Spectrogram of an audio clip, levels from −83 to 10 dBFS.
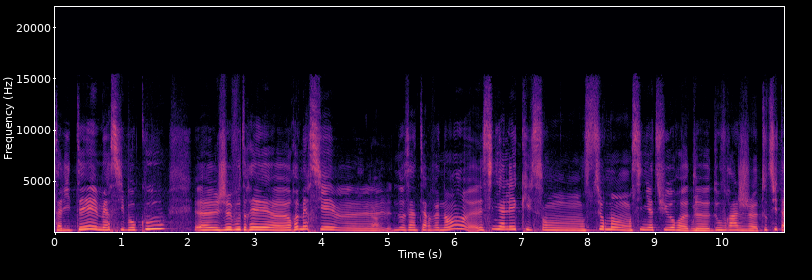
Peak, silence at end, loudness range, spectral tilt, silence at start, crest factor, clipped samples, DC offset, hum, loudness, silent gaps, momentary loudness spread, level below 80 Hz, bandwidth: -8 dBFS; 0 s; 4 LU; -4 dB/octave; 0 s; 14 dB; under 0.1%; under 0.1%; none; -21 LUFS; none; 7 LU; -68 dBFS; 15.5 kHz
